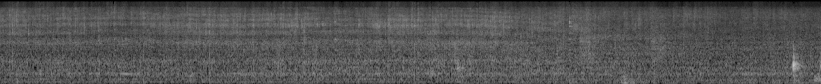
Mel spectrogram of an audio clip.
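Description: Ginger garlic paste fries in a pan for a chicken biryani, giving a continuous bright sizzle with occasional scraping stirs and a faint clink near the end.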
